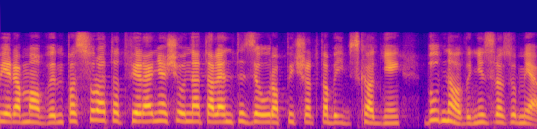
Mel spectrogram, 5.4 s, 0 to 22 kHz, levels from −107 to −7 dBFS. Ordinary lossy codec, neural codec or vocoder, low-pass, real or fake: none; codec, 16 kHz, 0.8 kbps, ZipCodec; none; fake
